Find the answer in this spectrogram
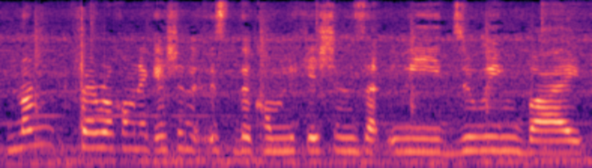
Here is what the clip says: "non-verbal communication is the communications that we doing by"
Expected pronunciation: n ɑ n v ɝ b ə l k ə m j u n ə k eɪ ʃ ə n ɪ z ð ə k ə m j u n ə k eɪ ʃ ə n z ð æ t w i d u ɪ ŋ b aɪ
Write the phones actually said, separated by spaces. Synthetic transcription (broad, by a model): n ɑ n f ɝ ə k ə m j u n ə k eɪ ʃ ə n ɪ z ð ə k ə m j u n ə k eɪ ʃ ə n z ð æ t w i d u ɪ ŋ b aɪ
